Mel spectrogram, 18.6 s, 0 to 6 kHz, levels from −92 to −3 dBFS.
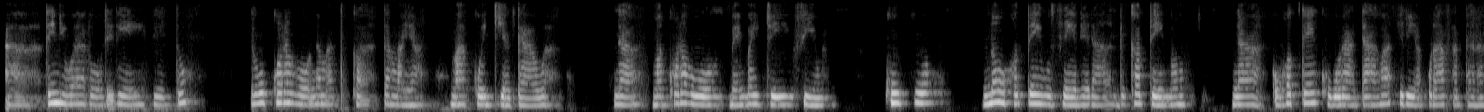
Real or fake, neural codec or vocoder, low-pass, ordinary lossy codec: fake; codec, 16 kHz, 1.1 kbps, Voila-Tokenizer; 5.4 kHz; none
